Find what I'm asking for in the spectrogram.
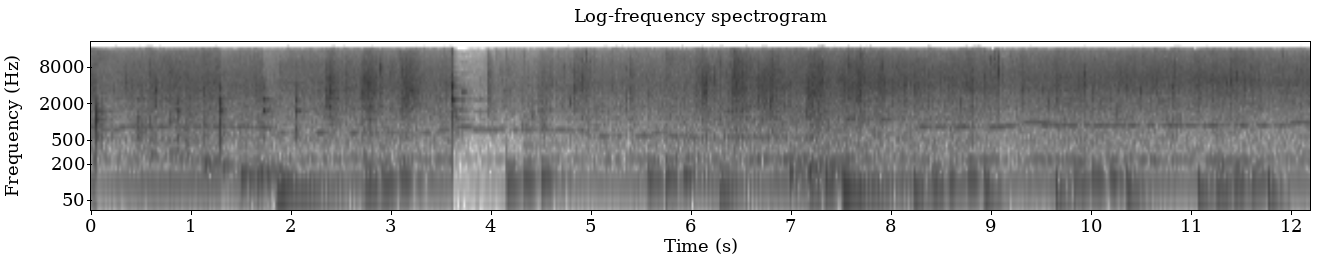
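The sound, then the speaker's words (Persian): Sizzling stir-fry of bell pepper and meat in a pan, with ingredients for a pizza topping being tossed. A continuous hiss runs throughout, with repeated low scraping stirs and one brief dip near the middle. “بعد از اینکه فلفل دلمه ای رو یه مقدار تفت دادیم با گوشت، قارچ رو بلافاصله اضافه میکنیم و همزمان مجددا همه مواد رو با هم مخلوط میکنیم و تفت میدیم.”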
